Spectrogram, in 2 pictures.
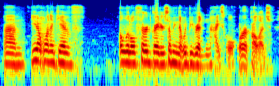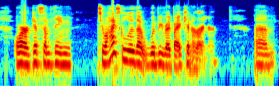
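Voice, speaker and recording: A woman's voice: lowish voice, a bit bright, muffled recording. Young woman giving a casual class talk. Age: young adult. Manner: casual, many ums and restarts. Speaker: music education student. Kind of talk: informal class presentation.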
